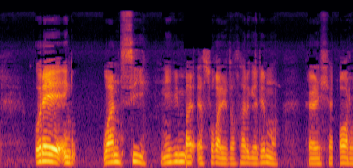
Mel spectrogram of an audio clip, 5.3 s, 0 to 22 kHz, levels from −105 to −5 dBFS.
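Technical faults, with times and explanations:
1.03–1.08 s, 2.74–2.79 s and 4.93–4.99 s: damaged data in a compressed stream. Three brief blips of about 50 to 65 ms break into the speech. Corrupted bytes in the encoded stream make the decoder misinterpret those frames or discard them. It then loses its place and hunts for the next valid frame header, so the output is disrupted until sync returns.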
